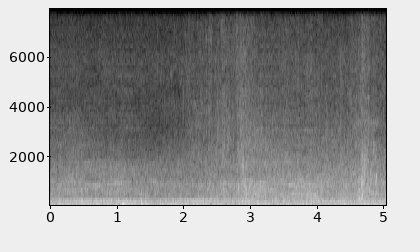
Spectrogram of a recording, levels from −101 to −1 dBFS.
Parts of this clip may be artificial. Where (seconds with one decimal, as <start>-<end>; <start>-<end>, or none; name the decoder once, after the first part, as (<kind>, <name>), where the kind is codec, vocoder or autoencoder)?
0.0-1.6 (codec, SNAC); 3.1-4.0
